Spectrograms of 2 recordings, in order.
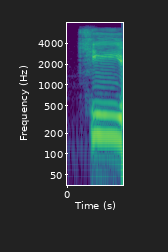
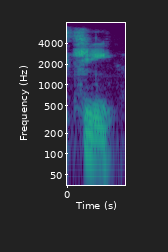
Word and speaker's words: qi: 60 miles an hour ki sense or get to put Qi ki depending on your pronunciation key or qui it's key um he can basically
